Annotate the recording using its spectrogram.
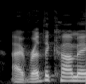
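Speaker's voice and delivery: plain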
